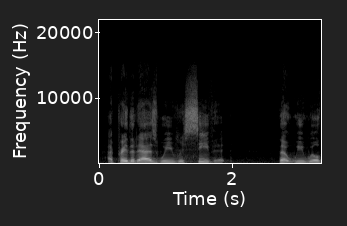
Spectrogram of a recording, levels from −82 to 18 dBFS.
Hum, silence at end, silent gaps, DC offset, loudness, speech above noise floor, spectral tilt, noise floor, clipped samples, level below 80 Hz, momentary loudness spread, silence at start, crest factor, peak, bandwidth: none; 0 s; none; under 0.1%; -32 LUFS; 40 dB; -4.5 dB/octave; -71 dBFS; under 0.1%; -68 dBFS; 14 LU; 0.15 s; 18 dB; -14 dBFS; 15 kHz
